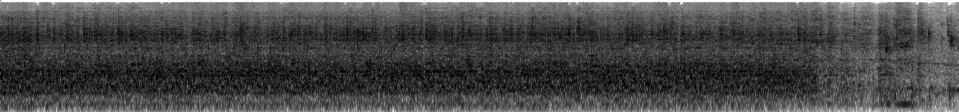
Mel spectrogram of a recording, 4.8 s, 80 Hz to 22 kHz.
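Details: 55 hp Evinrude two-stroke outboard, first run after a new starter, choked manually and running on water: busy, crackly buzz holding a steady pace with no knock or misfire; runs healthy despite an exhaust cover gasket leak.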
